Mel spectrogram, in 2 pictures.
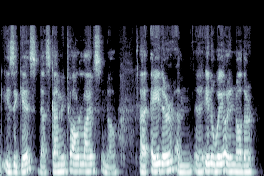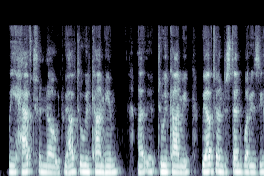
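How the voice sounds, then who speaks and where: A middle-aged man from Morocco, telling his personal story at a conference in an earnest, repetitive, halting way. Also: on the high side. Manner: earnest, repeats himself for emphasis, halting restarts. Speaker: conference speaker. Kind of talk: personal story talk at a summit.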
